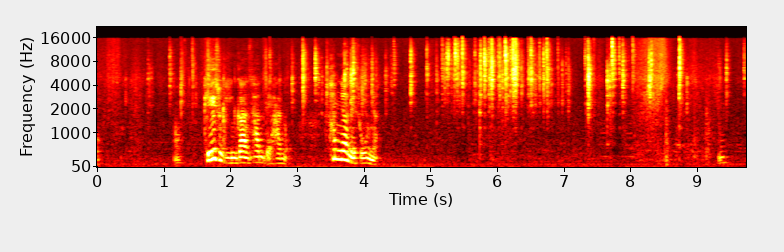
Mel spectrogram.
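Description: Paper flags rustle and flap as they are shuffled and waved.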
